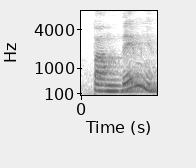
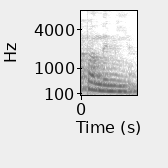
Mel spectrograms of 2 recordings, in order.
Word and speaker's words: pandemia: Está vendo aqui outra palavrinha que se pronuncia diferente? Pandemia, não é pandemia, é pandemia.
